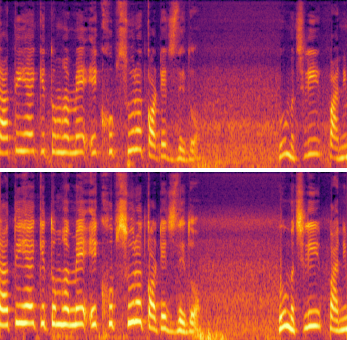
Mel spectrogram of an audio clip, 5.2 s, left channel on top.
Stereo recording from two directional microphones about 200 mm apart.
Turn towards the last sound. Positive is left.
turn(degrees=-25)  # may be behind; listen again after turning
